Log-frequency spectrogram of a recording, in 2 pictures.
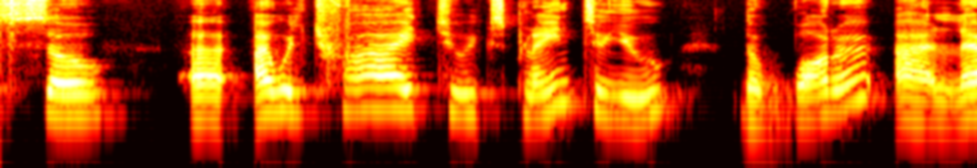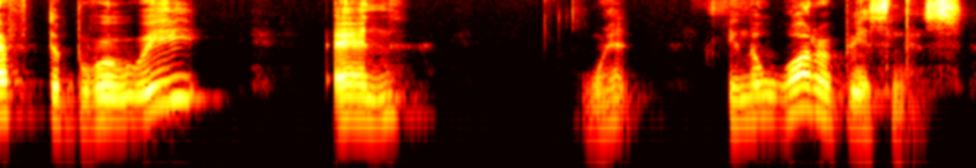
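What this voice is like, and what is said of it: French Belgian accent. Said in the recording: “I came from Belgium with this little accent, French. It won't go away no matter what I try.”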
